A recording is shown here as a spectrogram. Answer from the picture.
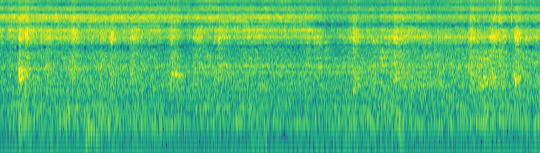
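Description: Faint handling sounds of plastic-gloved hands pressing a rolled, egg-dipped pancake into breadcrumbs, with a few soft brief ticks over a steady low hum.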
